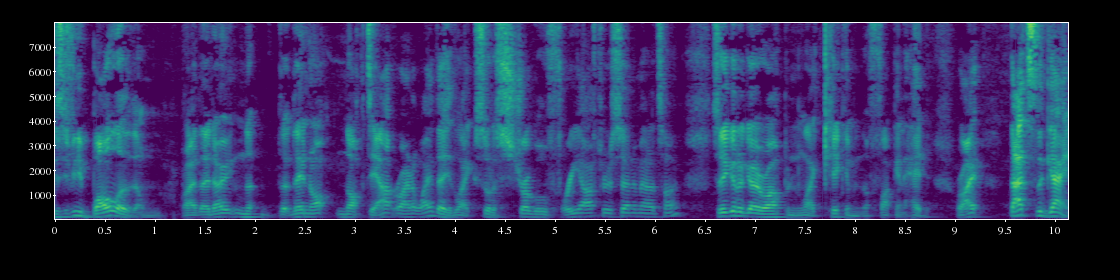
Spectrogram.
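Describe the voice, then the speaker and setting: The voice moves at a fairly quick pace with vocal fry and lively intonation. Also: man, medium pitch for a man. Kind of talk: angry rant. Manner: animated, sweary, sarcastic and exasperated; fast, scornful, mocking delivery.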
